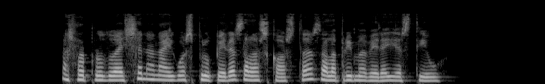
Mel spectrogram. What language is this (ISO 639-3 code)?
cat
